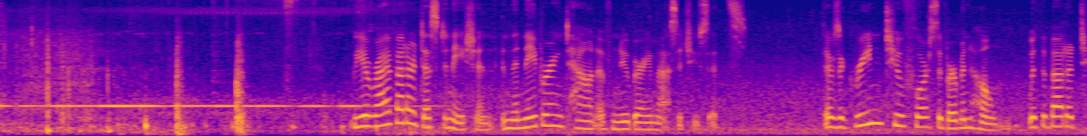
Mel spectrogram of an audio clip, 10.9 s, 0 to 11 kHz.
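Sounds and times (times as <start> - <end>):
pickup truck door thumps and clunks: 0.0 - 3.5
people climbing into a pickup truck: 0.0 - 4.4
steady high tone: 0.0 - 6.3
sharp knocks: 0.4 - 3.6
speech: 3.5 - 7.6, 8.2 - 10.8.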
